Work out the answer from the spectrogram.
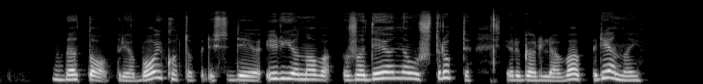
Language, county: Lithuanian, Vilnius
